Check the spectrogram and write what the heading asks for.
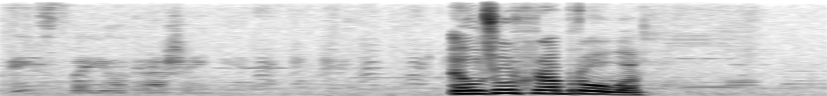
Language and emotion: Russian, neutral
